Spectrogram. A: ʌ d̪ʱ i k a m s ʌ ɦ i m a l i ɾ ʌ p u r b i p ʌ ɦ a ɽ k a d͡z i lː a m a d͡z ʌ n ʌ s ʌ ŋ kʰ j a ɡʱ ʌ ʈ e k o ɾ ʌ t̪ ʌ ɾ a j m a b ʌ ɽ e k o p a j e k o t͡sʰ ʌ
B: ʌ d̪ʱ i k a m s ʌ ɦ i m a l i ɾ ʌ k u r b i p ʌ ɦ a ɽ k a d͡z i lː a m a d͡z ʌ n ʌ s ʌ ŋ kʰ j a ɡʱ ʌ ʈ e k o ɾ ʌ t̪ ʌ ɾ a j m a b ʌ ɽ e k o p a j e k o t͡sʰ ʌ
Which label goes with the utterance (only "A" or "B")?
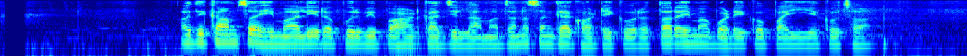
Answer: A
